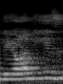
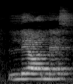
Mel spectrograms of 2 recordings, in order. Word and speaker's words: Lyonesse: क्या प्रोनाउंस? लियोनीज नहीं, लियोनेस प्रोनाउंस करेंगे.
